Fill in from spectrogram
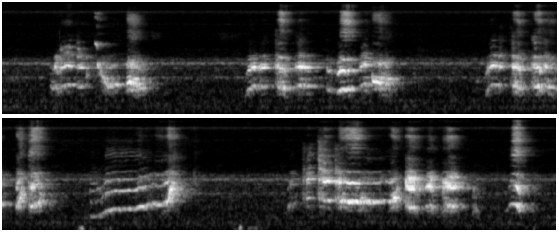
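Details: Talking pet parrot uttering several phrases of raspy, speech-like syllables, one with a clear upward-sliding whistle-like tone, spaced by brief pauses; a few soft knocks and a steady low hum are also heard.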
